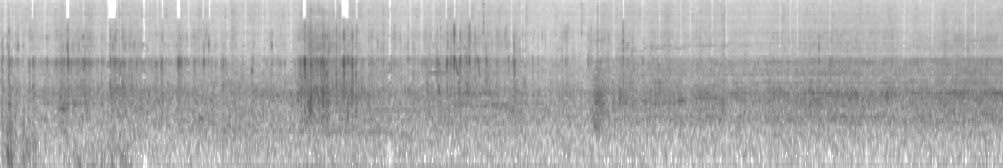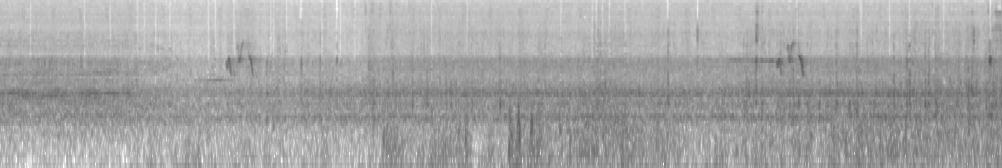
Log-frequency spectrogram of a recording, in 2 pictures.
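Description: Yamaha PAS City-V electric-assist bicycle being ridden along a paved lane: steady tyre and drivetrain noise with a faint steady hum through the middle stretch. A few clicks, and a brief louder rattle about five seconds in.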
